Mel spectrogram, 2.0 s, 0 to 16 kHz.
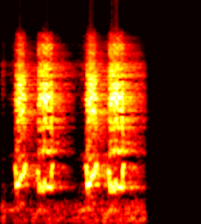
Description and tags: The Big Squeak (20) Screwing 1
Okay, about this small bibliothek there is a story to tell.
Maybe a year ago my mother phoned me and asked if I could give her a hand because the door to her kitchen was squeaking.
After work I went to her, went down to the cellar, took the can with the lubricating grease, went upstairs and made my mother happy.
Then I putted the grease back and went upstairs again. Whe sat down, drank a cup of coffee. Then I had to go to the toilet and
noticed that the toilet door was squeaking too. So I went down to the cellar again and took once again the grease.
Now I thought, before I make the stairs again, I'll show if any other thing in my mothers house is squeaking.
It was terrible! I swear, never in my entire life I've been in a house where so many different things were squeaking so impassionated.
First off all I went back to my car and took my cheap dictaphone I use for work. And before I putted grease on those squeaking things I recorded them.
